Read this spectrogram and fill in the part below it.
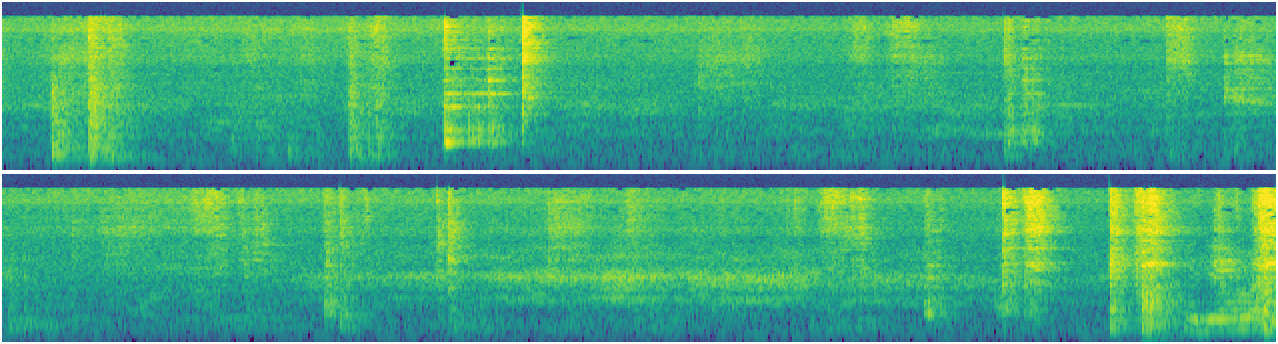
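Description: A metal slotted spoon clinks against a steel pan and bowl.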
